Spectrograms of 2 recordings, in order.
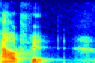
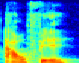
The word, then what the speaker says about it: outfit: outfit today too and with the word outfit both T's are stop T's it's not Alit it's outfit the t's are not silent we pronounce them I like her outfit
